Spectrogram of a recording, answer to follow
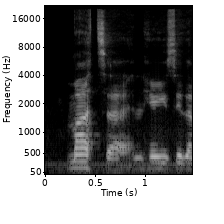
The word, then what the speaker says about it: matzah: word is matzah so you're going to emphasize the second syllable this is the break the first syllable is ma the second syllable it's ah because there's no there's no nikud here if there was a new code here then it would be three soul but it's a two-syllable word so matzah matzah and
